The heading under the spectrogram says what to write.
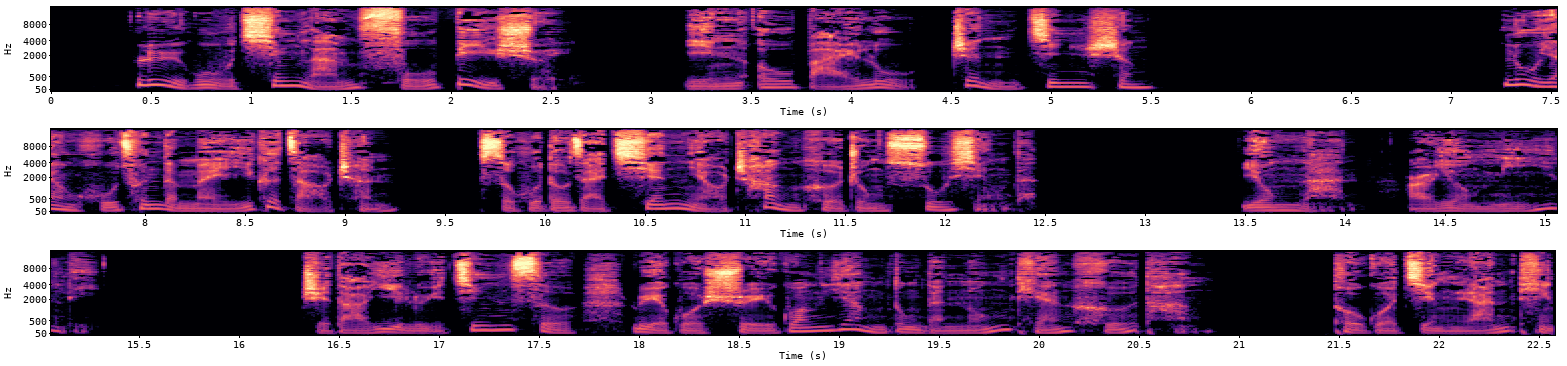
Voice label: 男 景区宣传片 大气唯美; 镂金琢翠渌洋湖; 磁性低沉; 质感磁性

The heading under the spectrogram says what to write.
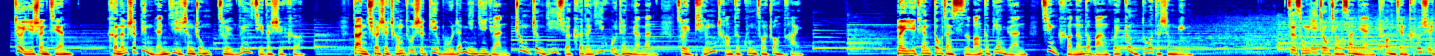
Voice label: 男 医疗宣传 重症医学; 男298-大气磁性 低沉走心

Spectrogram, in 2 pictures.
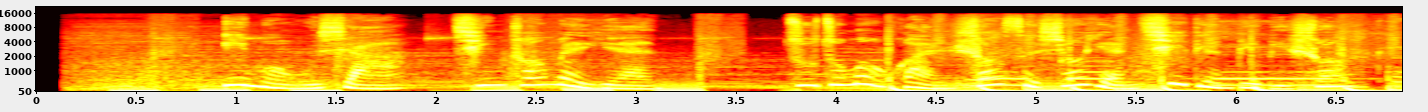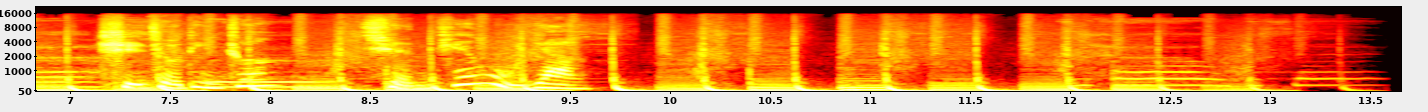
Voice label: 女 品质广告 知性动感; BB霜; 质感磁性

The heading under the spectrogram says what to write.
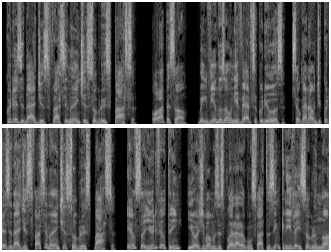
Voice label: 葡萄牙男声

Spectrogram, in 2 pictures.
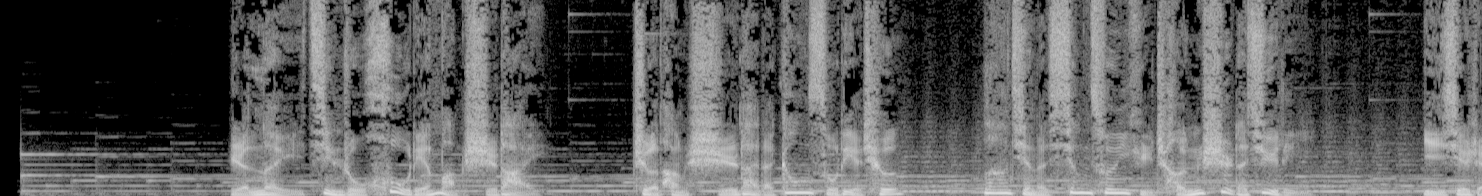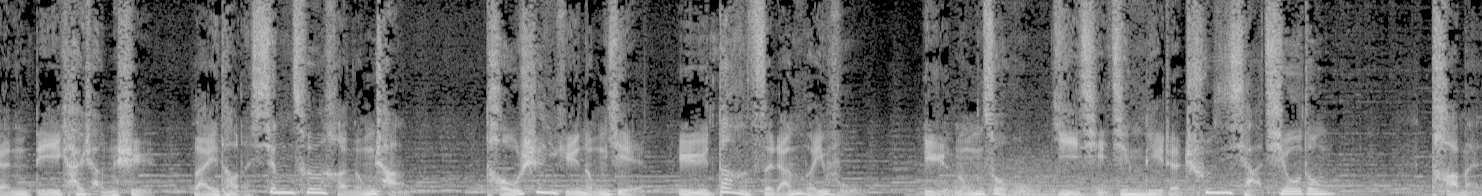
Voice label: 男 产品宣传 年轻抒情; 刚柔并济

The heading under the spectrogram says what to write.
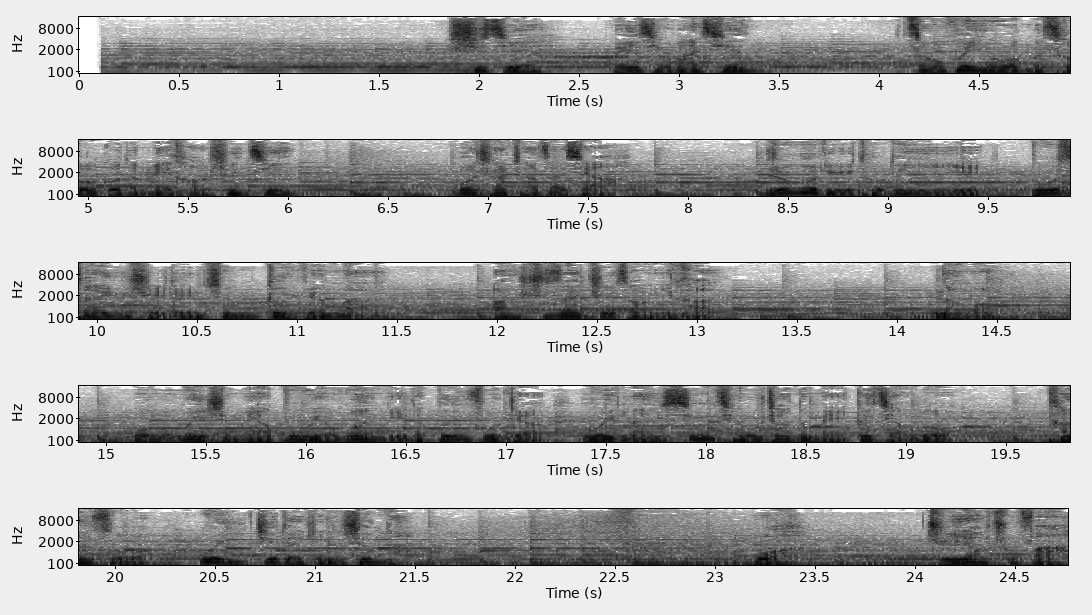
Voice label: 男 电台广告 年轻稳重时尚; 励志广告; 厚重有力 科技时尚

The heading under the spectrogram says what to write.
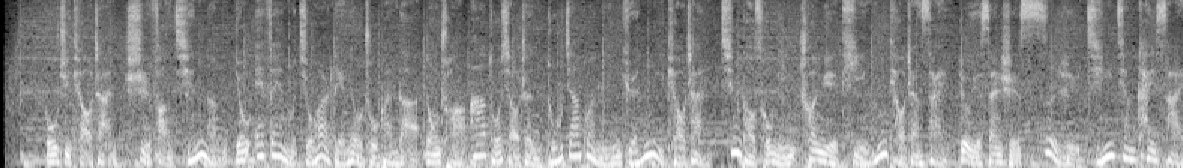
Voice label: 男 电台片头 磁性大气; 大气激昂

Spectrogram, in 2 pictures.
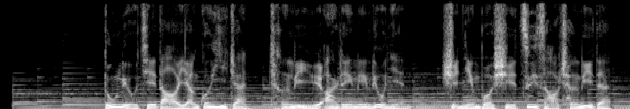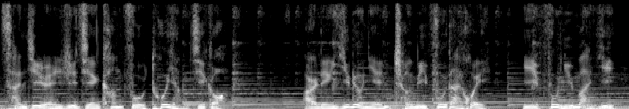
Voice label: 男 专题配音 轻松自然; 阳光驿站; 男DMR-大气沉稳; 年轻时尚

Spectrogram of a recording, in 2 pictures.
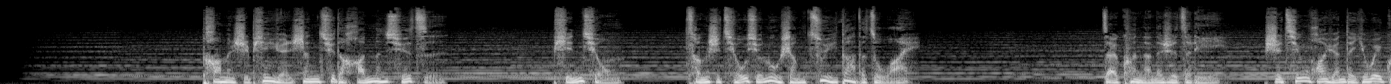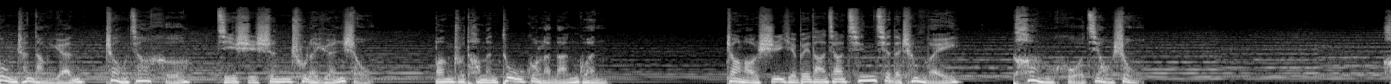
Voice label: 男 人物纪录片 情感讲述; 炭火教授; 质感磁性

